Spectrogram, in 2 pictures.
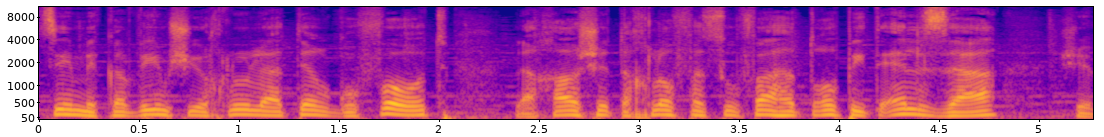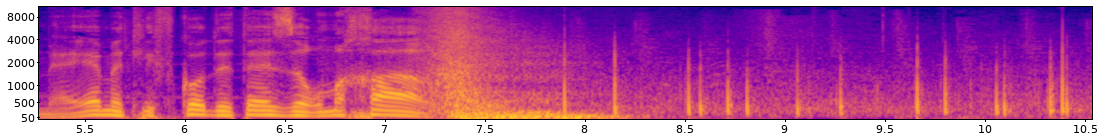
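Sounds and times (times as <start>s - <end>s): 
speech: 0.0s - 7.7s
big opening firework boom: 7.1s - 8.6s
fireworks exploding for Independence Day celebrations in the United States: 7.2s - 10.5s.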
